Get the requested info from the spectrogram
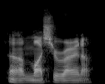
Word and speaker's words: Llorona: The only way I know how to, or not how to pronounce it, but how to rhyme it, is by thinking my Llorona. – Yes, I love it. Or Corona, my Corona. – My Corona, correct.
